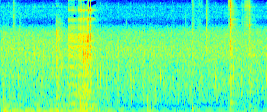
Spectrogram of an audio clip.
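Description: Steady rain downpour in the video game Gone Home, a dense even hiss of falling water with scattered small taps and thumps from the player moving around, no speech.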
